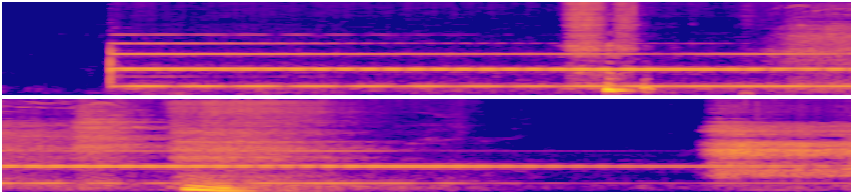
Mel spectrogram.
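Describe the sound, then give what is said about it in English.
A meditation bell attuned to heart frequency is struck once and rings on with a long, steady shimmering tone and clear overtones, slowly fading, while a few soft breaths and rustles occur over it. “So I'm gonna delight the listeners with this beautiful bell.”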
